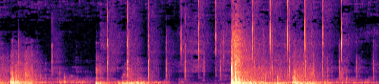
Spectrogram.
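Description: Aerial fireworks bursting: a softer bang about a second in, then a loud bang about three seconds in with a long rolling echo, and scattered sharp pops in between.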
